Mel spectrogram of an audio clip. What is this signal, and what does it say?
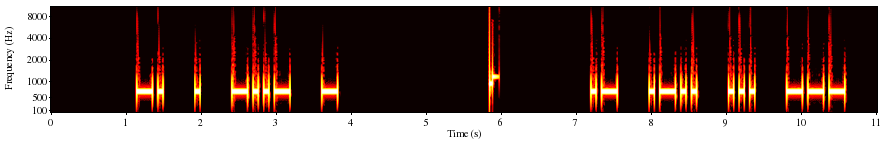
Morse code, heard as a keyed tone, about 17 wpm, spaced as for 12 wpm, 700 Hz. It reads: NEXT ALSO
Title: 2x Character Spacing - Top 300 Words - 17wpm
